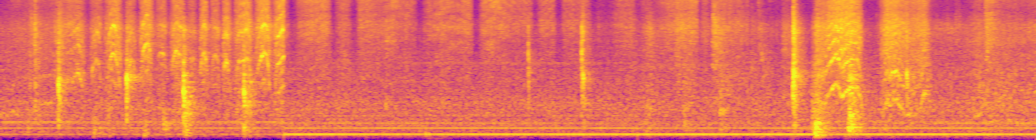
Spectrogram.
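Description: Gloved hands and a cloth rubbing and wiping dressing onto a rubber car tyre sidewall: a run of short scratchy rubbing strokes, busiest in the first few seconds and again about twelve seconds in, over a steady low hum.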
